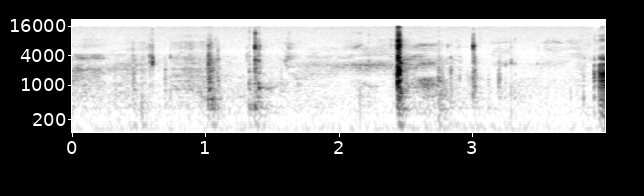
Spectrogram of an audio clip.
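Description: A few light, scattered clicks and taps of handling, the sharpest about two and a half seconds in, as the camera moves over plastic Lego pieces on a table.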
